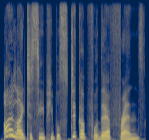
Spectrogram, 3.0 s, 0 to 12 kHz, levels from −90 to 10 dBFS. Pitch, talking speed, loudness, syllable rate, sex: 250 Hz, 200 wpm, -18 LUFS, 4.0 syllables/s, female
